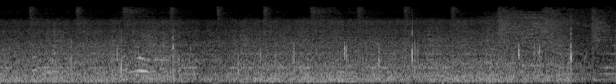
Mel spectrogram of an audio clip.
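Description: Steady rush of fast-flowing floodwater in a swollen river around a man wading chest-deep through it.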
